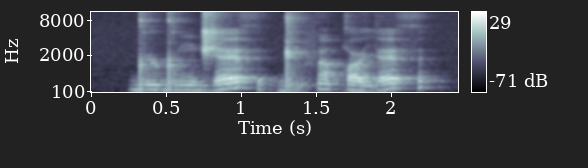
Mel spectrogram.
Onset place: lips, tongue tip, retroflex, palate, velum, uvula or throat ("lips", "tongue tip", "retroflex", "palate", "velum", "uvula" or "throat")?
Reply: retroflex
